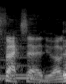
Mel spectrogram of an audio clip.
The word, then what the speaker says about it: Faxanadu: You mean Fazanadu? – Fazanadu. – Faxanadu. – Fazanadu? – Fuck that. – Fazadu. – I don't care how people pronounce it. It's spelled Faxanadu.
